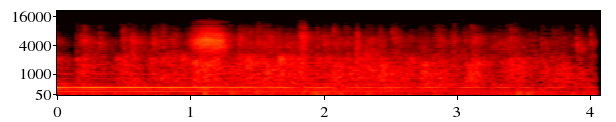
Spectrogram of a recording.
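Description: A worship band's last held chord fading out, with light scattered applause from a small congregation.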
